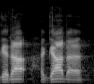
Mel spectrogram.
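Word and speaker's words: Haggadah: show up to the Seder gets the hag hagata or some people say hagada hag hagada is how it's us usually pronounced this hagata is the traditional book that's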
